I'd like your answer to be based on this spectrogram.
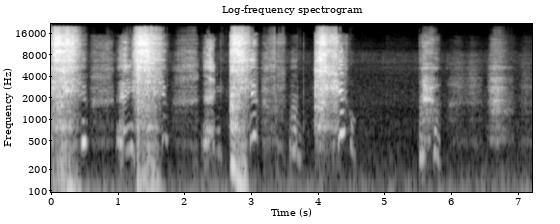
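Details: Acted, announced sneezing fit; the speaker apologises, says the nose tickles and suspects an allergy: about six loud sneezes, each with a gasping in-breath, with soft music behind.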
